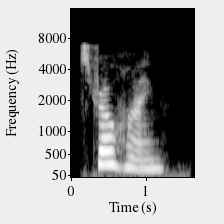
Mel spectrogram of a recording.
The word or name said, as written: Stroheim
